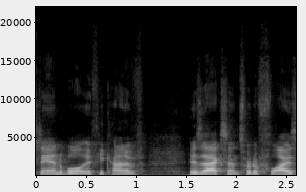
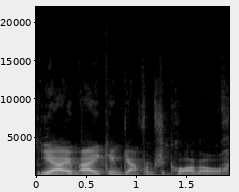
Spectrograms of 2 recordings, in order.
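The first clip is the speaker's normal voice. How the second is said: mock Chicago accent; 4 semitones lower, 7 dB quieter than usual. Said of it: "his weird Chicago accent".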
